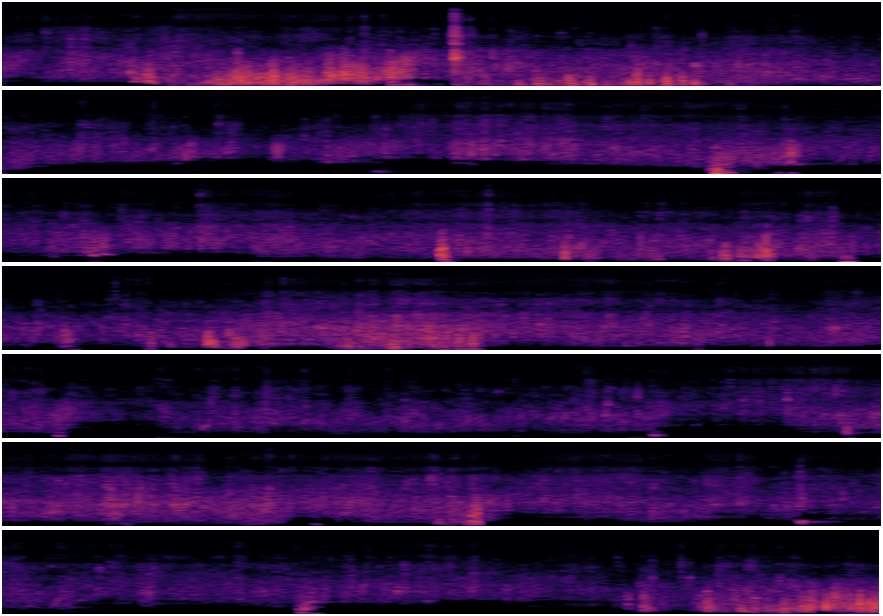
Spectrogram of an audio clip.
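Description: Small waves lapping and gurgling against the rocks at the water's edge, rising and falling irregularly, with the loudest swell between about one and three seconds in.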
